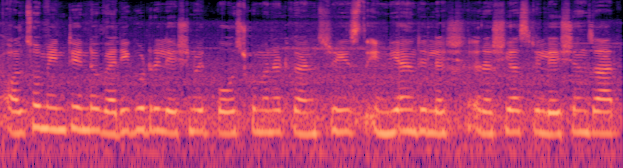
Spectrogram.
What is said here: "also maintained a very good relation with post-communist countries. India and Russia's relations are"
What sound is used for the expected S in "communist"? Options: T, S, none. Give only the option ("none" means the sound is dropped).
none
